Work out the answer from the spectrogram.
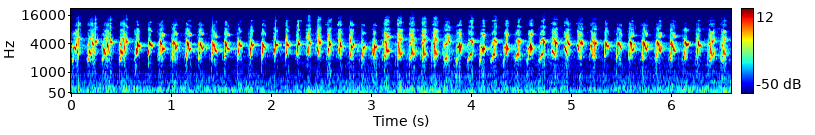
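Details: Bird chirping in a rapid, unbroken series of bright, high tweets, about seven each second, evenly pulsed and fairly constant in loudness throughout, with no other clear sounds.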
